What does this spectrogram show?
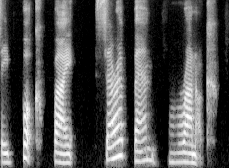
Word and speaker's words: Breathnach: The first thing that was given to me was a book by Sarah Van Brannock. It's spelled Breathnach, Breathnach.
